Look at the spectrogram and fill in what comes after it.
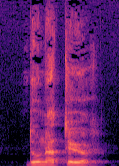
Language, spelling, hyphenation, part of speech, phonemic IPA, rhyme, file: Dutch, donateur, do‧na‧teur, noun, /ˌdoː.naːˈtøːr/, -øːr, Nl-donateur.ogg
- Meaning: a donor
